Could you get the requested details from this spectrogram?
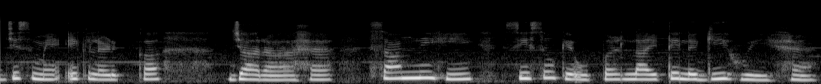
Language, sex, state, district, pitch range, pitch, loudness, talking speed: Hindi, female, Uttar Pradesh, Saharanpur, 220-260 Hz, 235 Hz, -16 LUFS, 110 wpm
